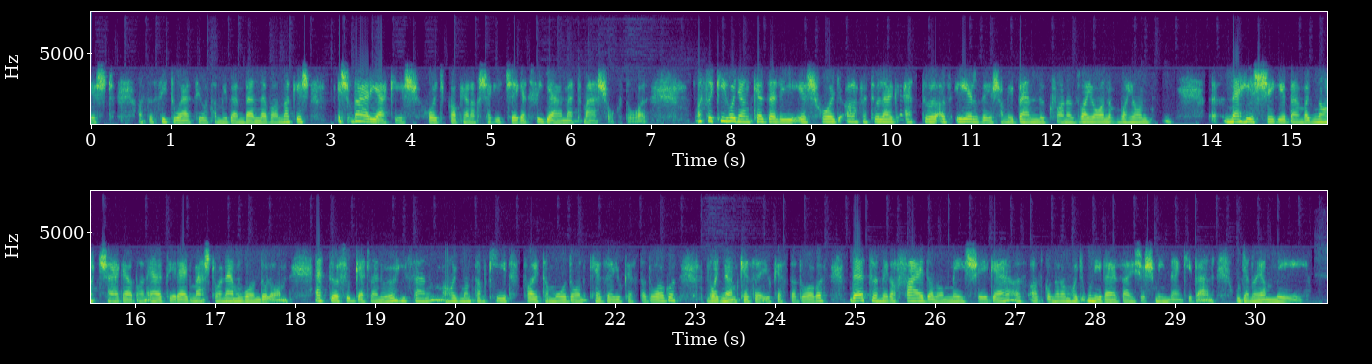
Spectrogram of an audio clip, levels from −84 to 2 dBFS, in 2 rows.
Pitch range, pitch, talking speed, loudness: 165-190 Hz, 175 Hz, 140 wpm, -15 LUFS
